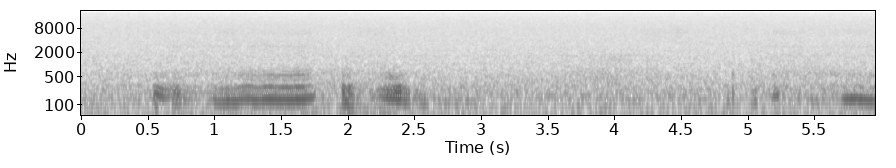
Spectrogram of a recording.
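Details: Dog named Poppy snoring: low, irregular rumbling snorts with soft whining tones while asleep, over quiet room noise.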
